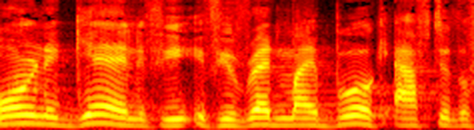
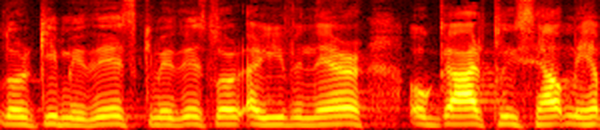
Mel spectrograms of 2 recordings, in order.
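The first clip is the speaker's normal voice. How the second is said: mock, put-on pleading, begging voice. Preacher shows how not to pray, mock begging prayer. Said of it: "Don't beg".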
